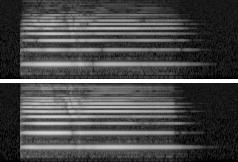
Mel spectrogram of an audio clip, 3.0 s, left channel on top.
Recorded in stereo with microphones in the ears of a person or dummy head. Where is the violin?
75° right (ahead or behind), 2 m.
